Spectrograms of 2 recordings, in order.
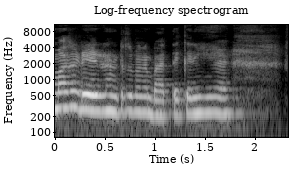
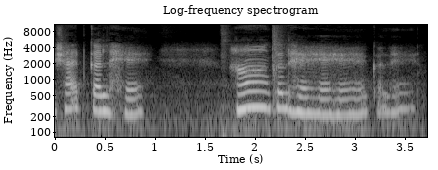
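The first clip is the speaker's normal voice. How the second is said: ordinary talk, nothing marked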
